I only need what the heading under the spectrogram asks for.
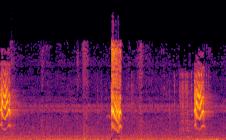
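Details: Female double-collared seedeater giving its call to stir males into song: three clipped, high, slightly buzzy chips about two seconds apart, with a thin constant whine behind them.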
